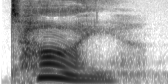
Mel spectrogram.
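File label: "tie", British English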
